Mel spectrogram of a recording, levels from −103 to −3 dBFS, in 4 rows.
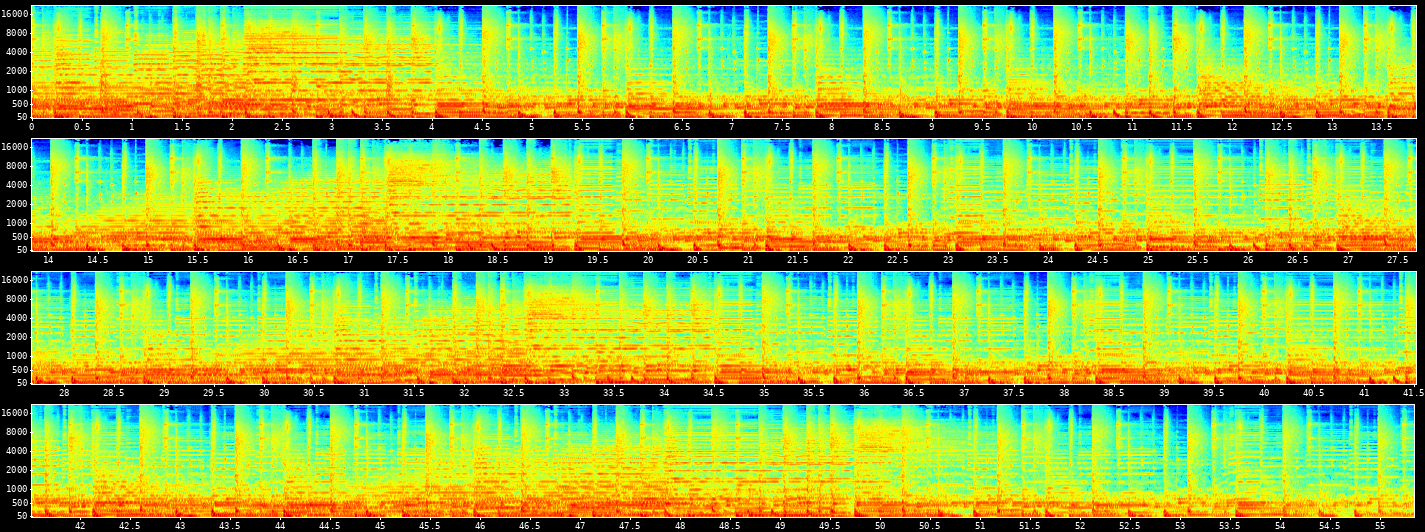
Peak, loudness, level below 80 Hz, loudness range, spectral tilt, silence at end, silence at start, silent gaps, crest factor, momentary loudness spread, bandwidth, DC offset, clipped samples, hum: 0 dBFS; -14 LUFS; -20 dBFS; 3 LU; -4 dB/octave; 0 s; 0 s; none; 14 dB; 5 LU; over 20 kHz; under 0.1%; under 0.1%; none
